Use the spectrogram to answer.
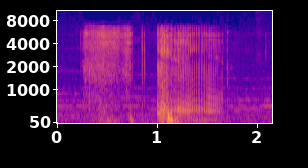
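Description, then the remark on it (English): A loud, rasping burp erupts in two gusty bursts, the second longer and deeper with a rumbling, throaty tail. No one speaks. “I just opened my mouth and just farted so much that it overwhelmed what I was actually speaking.”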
